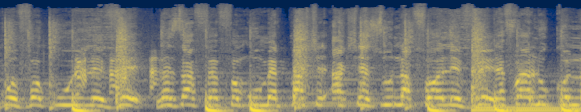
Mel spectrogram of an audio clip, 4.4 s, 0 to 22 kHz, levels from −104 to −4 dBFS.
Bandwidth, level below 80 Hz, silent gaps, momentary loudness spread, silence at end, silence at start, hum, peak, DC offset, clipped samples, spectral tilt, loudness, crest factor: 18.5 kHz; -20 dBFS; none; 5 LU; 0 s; 0 s; none; 0 dBFS; under 0.1%; under 0.1%; -5.5 dB/octave; -15 LUFS; 14 dB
